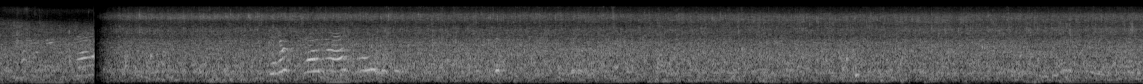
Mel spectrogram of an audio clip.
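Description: Shallow water rushes and gurgles over stones.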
